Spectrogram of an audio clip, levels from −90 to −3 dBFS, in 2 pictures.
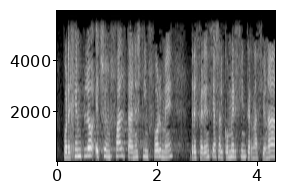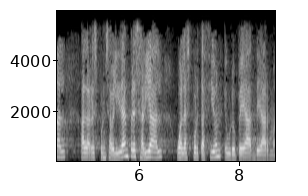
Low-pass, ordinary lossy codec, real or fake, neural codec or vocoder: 5.4 kHz; none; real; none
